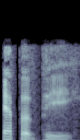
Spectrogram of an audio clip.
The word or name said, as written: epopee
